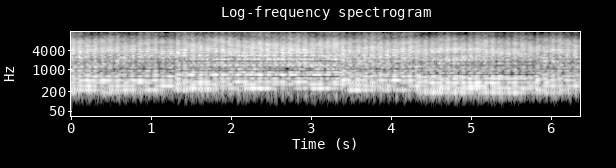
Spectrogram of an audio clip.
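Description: Sustained synth-pad chords from a software synth playing back, with a new chord every second or two and a fast, even wavering in level.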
